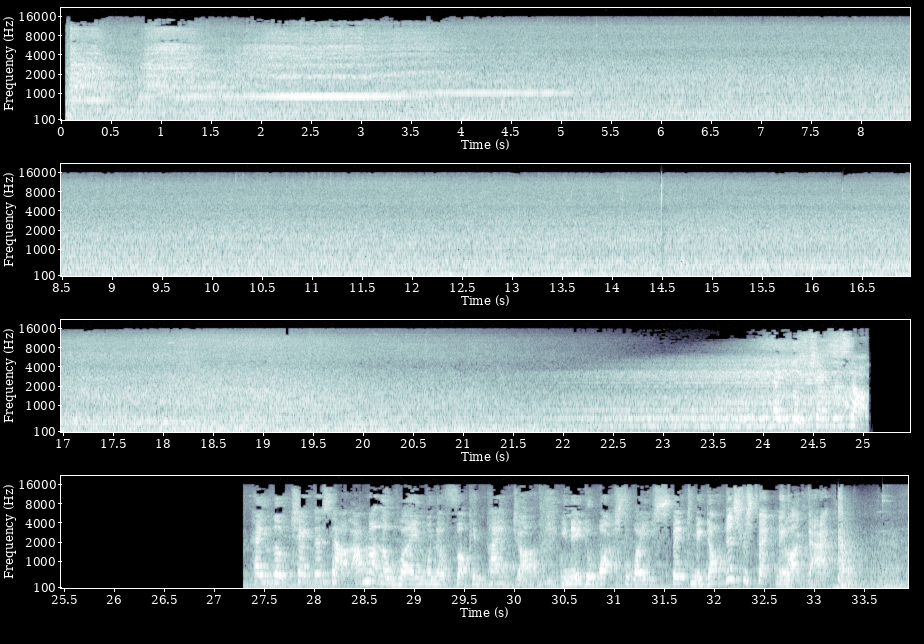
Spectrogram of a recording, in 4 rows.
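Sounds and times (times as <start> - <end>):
steady rumbling noise: 19.7 - 25.1.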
